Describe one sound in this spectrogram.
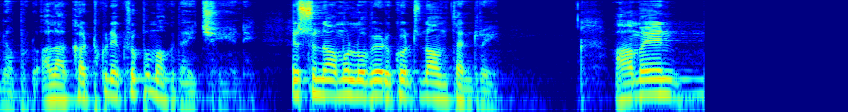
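A man speaks with feeling through a microphone.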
